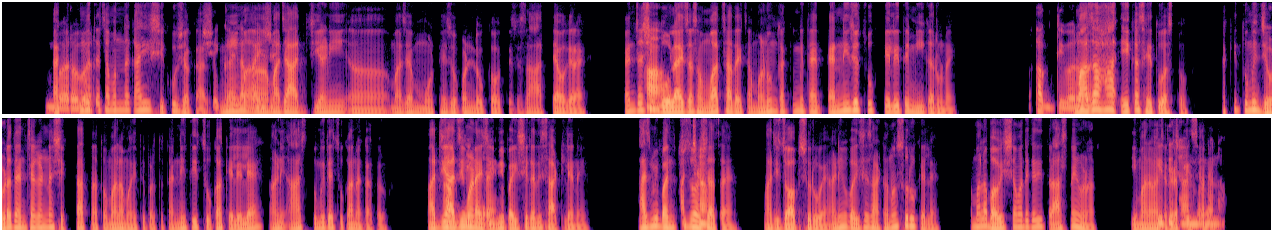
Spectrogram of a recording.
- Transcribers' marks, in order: tapping
- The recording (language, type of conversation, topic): Marathi, podcast, तुझ्या पूर्वजांबद्दल ऐकलेली एखादी गोष्ट सांगशील का?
